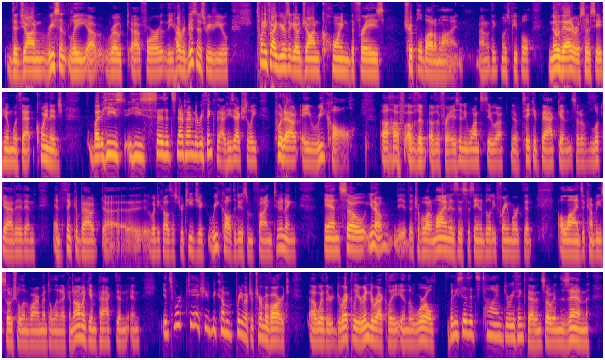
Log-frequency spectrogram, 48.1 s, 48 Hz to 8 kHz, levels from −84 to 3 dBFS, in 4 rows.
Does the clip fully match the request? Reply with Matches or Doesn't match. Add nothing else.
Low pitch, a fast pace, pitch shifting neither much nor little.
Doesn't match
